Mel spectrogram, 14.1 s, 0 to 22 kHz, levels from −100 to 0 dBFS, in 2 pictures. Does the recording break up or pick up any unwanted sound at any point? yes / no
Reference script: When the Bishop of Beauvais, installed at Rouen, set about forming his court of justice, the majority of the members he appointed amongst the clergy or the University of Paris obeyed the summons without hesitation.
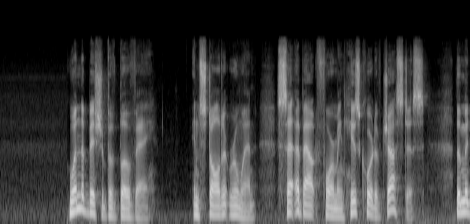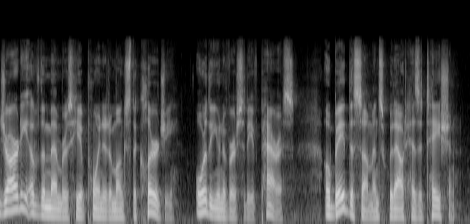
no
